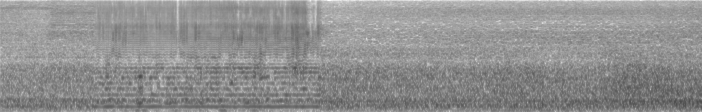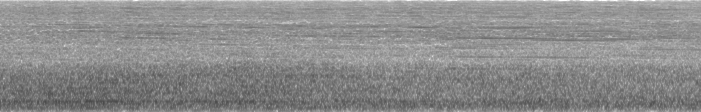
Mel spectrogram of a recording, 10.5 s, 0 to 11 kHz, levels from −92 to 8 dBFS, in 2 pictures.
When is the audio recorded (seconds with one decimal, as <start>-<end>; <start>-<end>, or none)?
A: 0.0-0.7; 2.4-10.5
